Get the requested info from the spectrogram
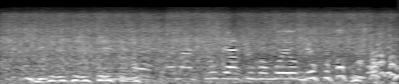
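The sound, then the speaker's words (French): Heavy tropical rain in the Amazon pours down in a steady, dense hiss that fills the whole scene, with small leaks letting water through, and a voice speaking over it. “Ah, il y a des fuites. Des petites fuites.”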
